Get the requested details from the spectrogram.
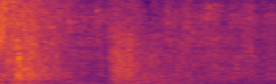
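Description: Water splashes and sprays noisily.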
